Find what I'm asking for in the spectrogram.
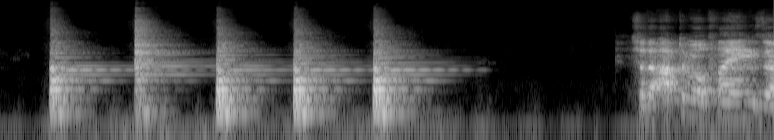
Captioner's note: high pingy sound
